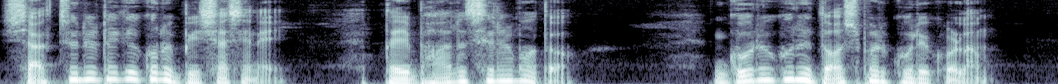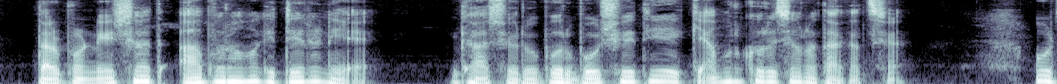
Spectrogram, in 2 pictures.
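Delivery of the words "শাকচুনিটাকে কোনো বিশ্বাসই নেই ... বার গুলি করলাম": ordinary delivery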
